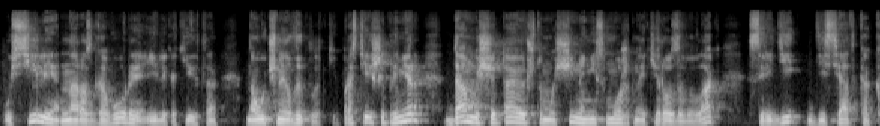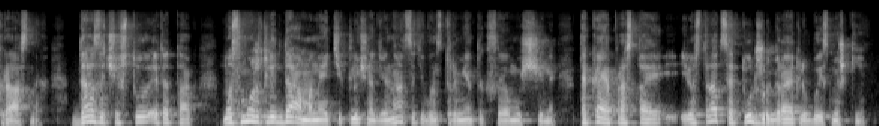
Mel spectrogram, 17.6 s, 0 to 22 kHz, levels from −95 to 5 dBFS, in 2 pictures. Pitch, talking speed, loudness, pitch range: 120 Hz, 155 wpm, -19 LUFS, 105-140 Hz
